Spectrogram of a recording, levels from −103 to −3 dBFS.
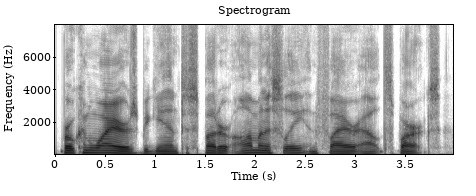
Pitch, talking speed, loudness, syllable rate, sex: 125 Hz, 150 wpm, -18 LUFS, 4.5 syllables/s, male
